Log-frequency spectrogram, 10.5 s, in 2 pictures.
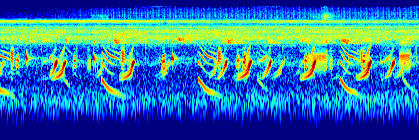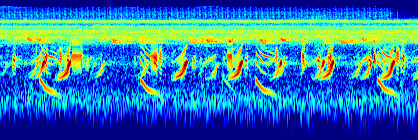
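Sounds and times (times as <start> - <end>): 
frog and treefrog chorus of short whistled notes: 0.0 - 10.4.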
